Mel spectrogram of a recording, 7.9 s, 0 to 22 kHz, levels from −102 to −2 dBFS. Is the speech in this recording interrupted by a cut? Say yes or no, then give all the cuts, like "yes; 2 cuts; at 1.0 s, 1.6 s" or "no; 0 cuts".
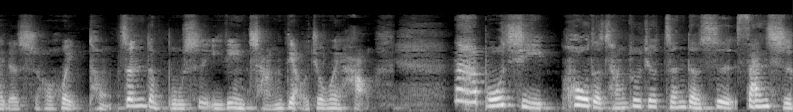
yes; 2 cuts; at 1.2 s, 3.9 s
